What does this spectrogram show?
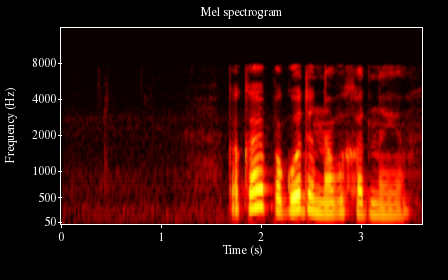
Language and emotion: Russian, neutral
